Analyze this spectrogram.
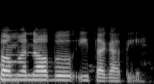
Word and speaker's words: Tomonobu Itagaki: Y'all try to pronounce it. Tonobu. Tomonobu Itagaki.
